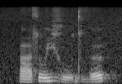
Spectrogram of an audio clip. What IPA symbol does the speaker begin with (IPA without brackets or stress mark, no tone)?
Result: a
